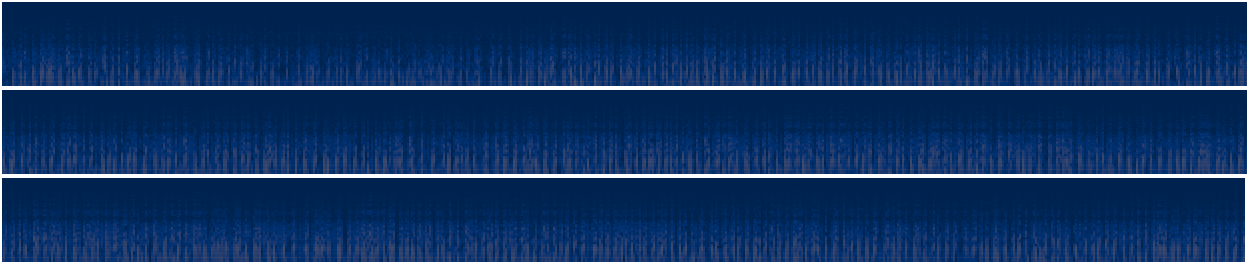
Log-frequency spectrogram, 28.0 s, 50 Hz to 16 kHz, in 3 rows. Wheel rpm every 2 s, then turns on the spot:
230, 230, 230, 230, 230, 230, 230, 230, 230, 220, 230, 210, 180, 90.
none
